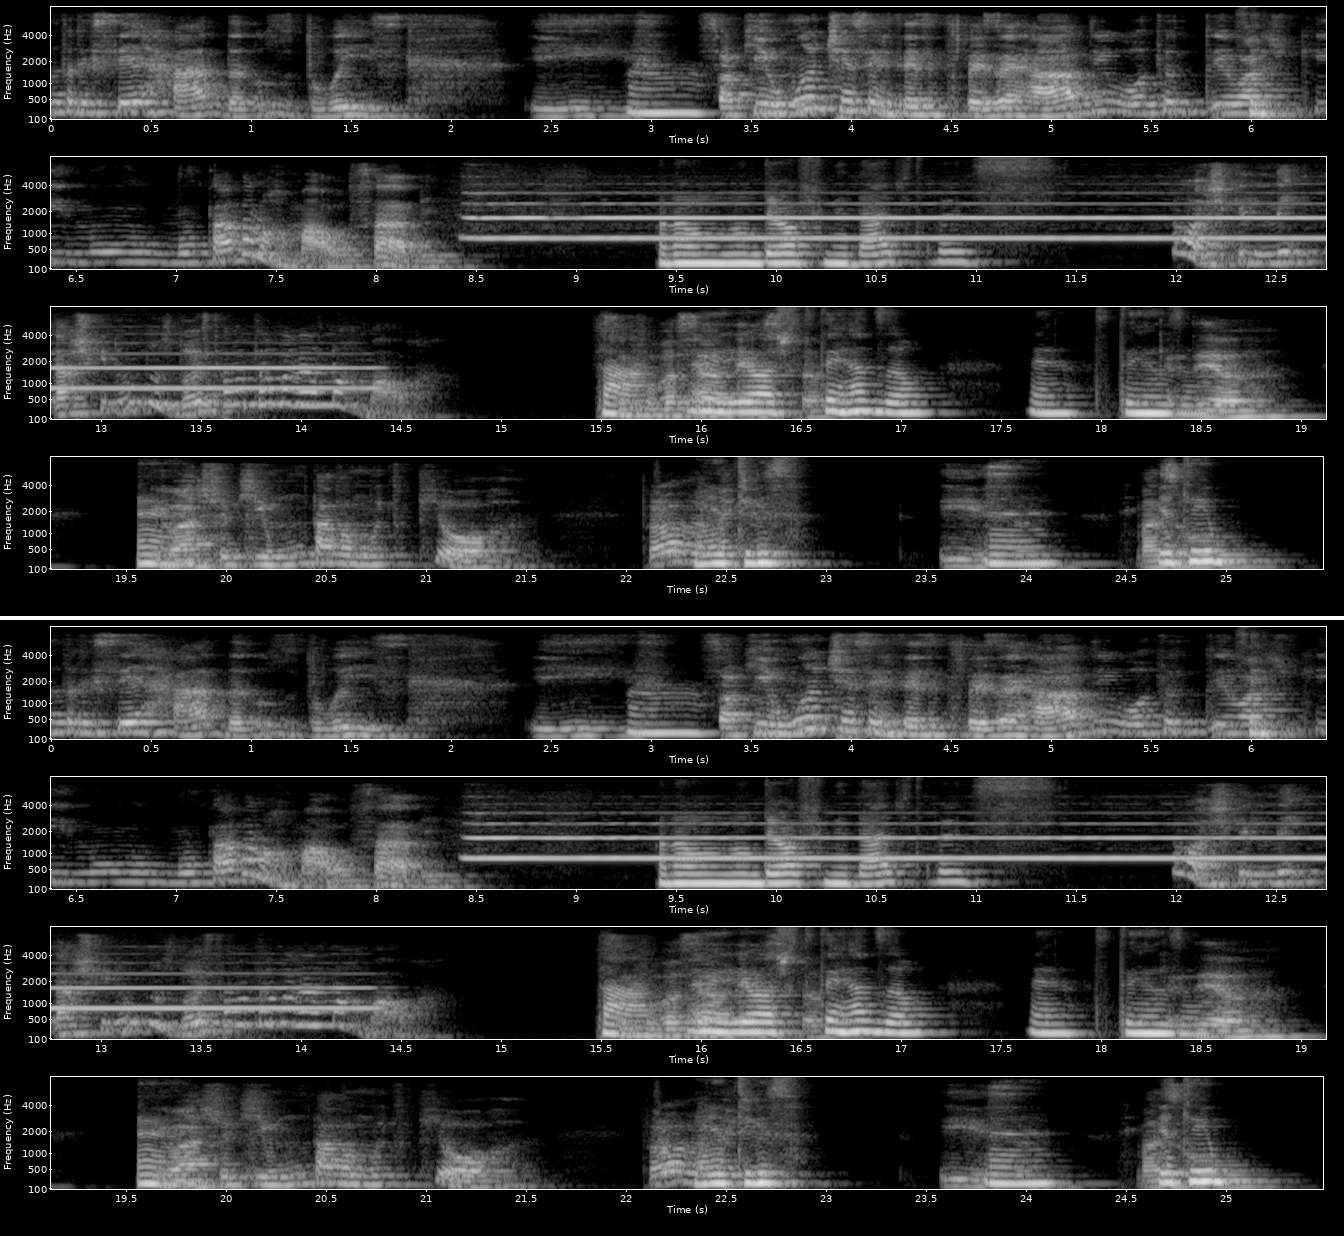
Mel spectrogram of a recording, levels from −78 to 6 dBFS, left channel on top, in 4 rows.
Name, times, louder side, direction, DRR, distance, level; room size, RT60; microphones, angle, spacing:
voice 1, 0.0-8.3 8.8-9.0 12.0-14.7 15.5-16.6 18.3-18.9 19.6-21.5 22.1-22.8 23.6-24.1 24.6-25.1, left 1 dB, 55° left, 1 dB, 4.2 m, -24 dB
voice 2, 2.9-3.3 6.0-6.1 9.4-11.3 15.5-17.1 17.6-18.6 19.6-19.9 22.3-22.8 23.8-24.2 24.7-25.0, equal, ahead, 7 dB, 1.1 m, -16 dB
sound 1, 8.4-14.4, left 1 dB, 30° left, 4.9 m, -20 dB
7.9 x 7.2 x 7.3 m, 0.41 s
head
